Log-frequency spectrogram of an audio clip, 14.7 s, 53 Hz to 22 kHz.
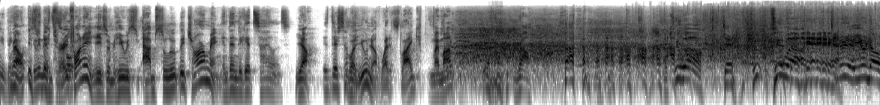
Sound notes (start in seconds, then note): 7.4 laughter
